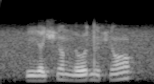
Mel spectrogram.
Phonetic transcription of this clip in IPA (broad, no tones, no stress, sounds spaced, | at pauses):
i ɐ̯ ç ɔ̃ n o d õ ç ɔ̃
